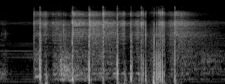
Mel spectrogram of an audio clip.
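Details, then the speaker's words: MIG welding tack welds joining Chevy and Ford truck beds: wire-feed arc crackles with sharp, uneven popping and banging from poor electrical contact. "you hear it popping and banging stop because you're not making good contact right"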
